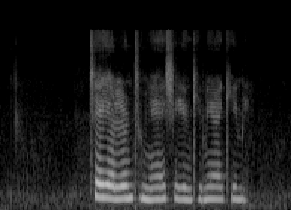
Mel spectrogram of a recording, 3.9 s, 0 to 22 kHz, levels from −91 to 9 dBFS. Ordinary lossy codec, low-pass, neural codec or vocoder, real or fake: Opus, 16 kbps; 10.8 kHz; codec, 24 kHz, 0.9 kbps, WavTokenizer, small release; fake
